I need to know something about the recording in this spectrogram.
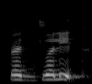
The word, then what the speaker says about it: प्रज्वलित: प्रज्वलित, प्रज्वलित, यहाँ पे ध्यान से देखेंगे, प्रज्वलित में प में वही रेफ की मात्रा, पदेन की मात्रा है, ये र के उच्चारण के लिए आधे, और उसके बाद ज्वलित है तो यहाँ पे दोनों ज आधे आएंगे, पूरे नहीं आएंगे, प्रज्वलित।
